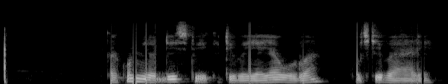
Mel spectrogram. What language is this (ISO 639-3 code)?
lug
